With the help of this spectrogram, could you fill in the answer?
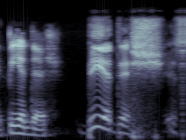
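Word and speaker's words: Biadasz: my civic duty to let you know Tyler be a dish. Be a dish. That's how you say it. Be a dish.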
